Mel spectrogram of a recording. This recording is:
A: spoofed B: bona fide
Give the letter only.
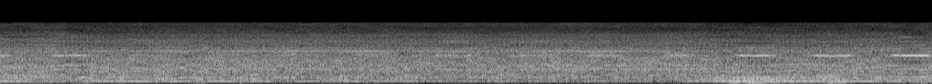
A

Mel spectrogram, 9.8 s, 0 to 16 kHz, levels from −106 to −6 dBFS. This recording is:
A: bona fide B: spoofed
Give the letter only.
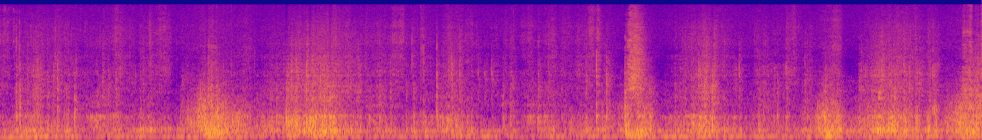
A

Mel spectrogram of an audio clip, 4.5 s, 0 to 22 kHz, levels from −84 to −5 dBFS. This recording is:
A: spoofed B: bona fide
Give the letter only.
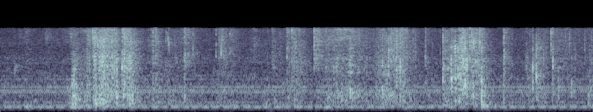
B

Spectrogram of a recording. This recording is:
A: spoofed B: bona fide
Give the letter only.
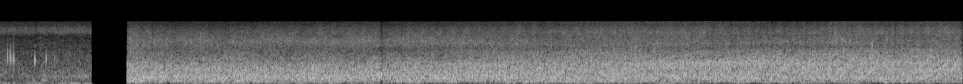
B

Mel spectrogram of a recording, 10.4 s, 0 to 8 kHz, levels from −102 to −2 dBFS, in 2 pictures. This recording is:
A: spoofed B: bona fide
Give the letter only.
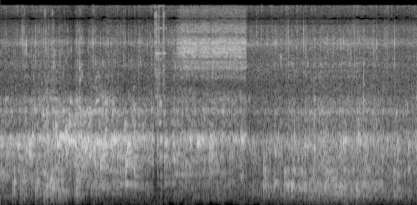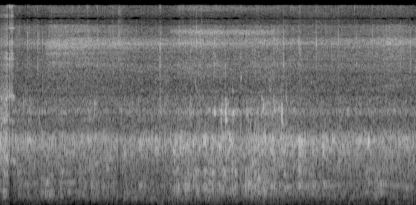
B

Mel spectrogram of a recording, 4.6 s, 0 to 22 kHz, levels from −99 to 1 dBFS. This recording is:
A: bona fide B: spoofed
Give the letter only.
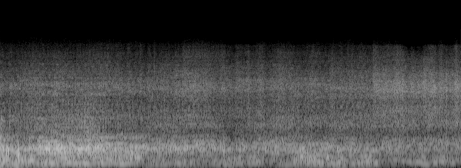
B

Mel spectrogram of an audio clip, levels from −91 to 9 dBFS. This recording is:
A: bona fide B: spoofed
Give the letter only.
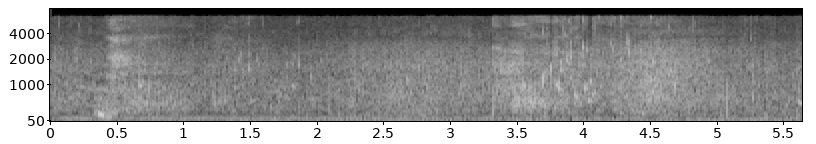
A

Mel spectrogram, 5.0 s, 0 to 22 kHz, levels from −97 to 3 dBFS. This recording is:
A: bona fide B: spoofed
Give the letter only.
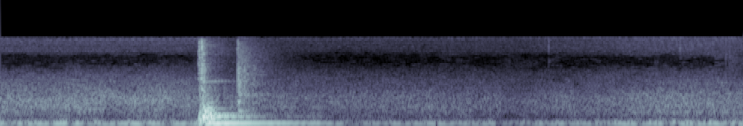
A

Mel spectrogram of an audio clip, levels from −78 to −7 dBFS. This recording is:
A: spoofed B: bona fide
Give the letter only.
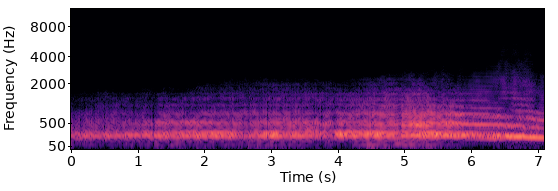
A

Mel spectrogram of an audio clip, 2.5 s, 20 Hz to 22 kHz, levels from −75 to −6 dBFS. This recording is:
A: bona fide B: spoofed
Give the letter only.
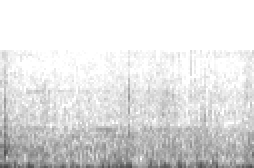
A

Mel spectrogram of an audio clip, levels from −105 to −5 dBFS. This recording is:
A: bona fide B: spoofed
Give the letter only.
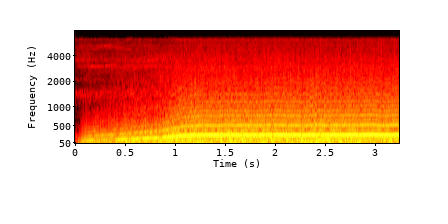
A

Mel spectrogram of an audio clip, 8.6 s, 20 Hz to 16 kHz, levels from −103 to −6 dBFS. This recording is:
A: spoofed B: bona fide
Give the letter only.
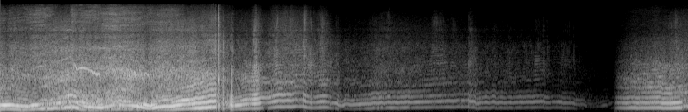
B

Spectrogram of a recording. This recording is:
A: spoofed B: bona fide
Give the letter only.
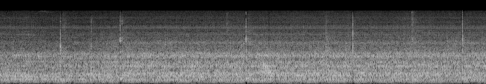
B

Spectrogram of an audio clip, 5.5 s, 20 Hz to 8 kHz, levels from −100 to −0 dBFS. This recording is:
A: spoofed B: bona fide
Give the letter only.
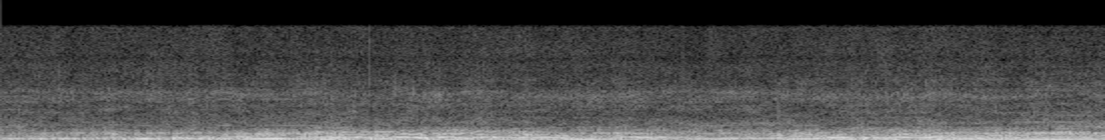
A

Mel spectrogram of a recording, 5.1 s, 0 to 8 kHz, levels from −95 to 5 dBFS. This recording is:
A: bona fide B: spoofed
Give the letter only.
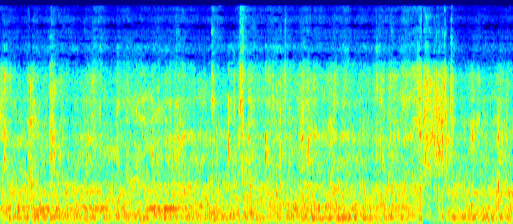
B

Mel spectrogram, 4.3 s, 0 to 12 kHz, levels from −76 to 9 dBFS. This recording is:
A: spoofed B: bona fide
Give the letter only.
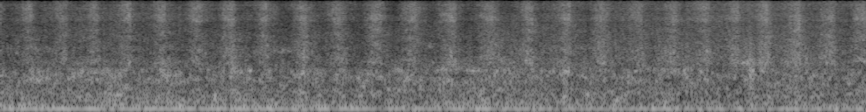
A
